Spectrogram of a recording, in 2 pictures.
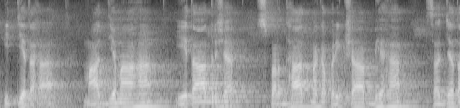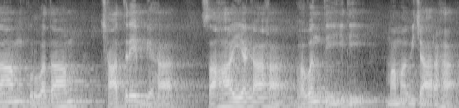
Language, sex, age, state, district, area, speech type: Sanskrit, male, 30-45, Karnataka, Shimoga, rural, spontaneous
